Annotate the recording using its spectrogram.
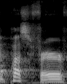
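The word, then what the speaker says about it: Puscifer: Is that how you say it? – Oh, yeah, Pussifer, fucking Maynard James Keenan shit.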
